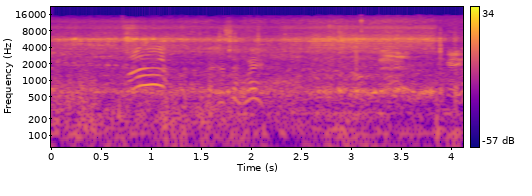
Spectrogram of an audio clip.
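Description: Wind buffeting the microphone of a bicycle-mounted camera, with road noise, while riding. A short high-pitched shout cuts through about a second in.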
